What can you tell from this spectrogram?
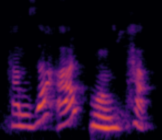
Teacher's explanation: হালকা কাশি দেওয়ার মতো করে এই দুইটা আমরা উচ্চারণ করবো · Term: হামজা এবং হা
